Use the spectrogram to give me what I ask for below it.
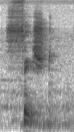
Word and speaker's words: sexto: letras graficamente né mas quando eu vou pronunciar cesto o sexto eu tenho q2s daí olha só eu consigo pronunciar o primeiro s de sexto normalmente consigo pronunciar o relé porém quando eu chego aí no sexto que escrito com x na fala ele não aparece com o som do x mas sim com som do s tá sexto sexta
